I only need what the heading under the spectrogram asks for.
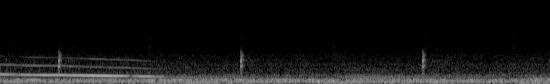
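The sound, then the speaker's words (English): A puppy in a standoff with a cat lets out a single drawn-out howl that slides downward in pitch and fades after a second or two, leaving a steady low background hum with a few faint ticks. “There's a little standoff right now between the cat and the dog. He doesn't know what to do.”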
